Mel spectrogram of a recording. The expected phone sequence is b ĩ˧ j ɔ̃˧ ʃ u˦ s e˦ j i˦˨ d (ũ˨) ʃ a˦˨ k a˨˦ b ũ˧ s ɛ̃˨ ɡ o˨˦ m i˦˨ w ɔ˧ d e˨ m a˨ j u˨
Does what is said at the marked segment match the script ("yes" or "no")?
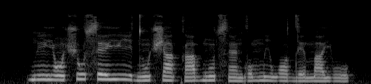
no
